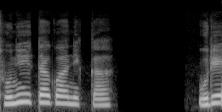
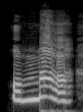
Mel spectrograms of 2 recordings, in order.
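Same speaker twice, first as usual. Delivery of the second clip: high, startled cry to Mom; startled child; 7 semitones higher, much slower than usual. A narrator's reading. Daughter startled by her mother's shouting, high startled cry. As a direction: exclaim in alarm, pitched up. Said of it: "애가 놀라서".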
